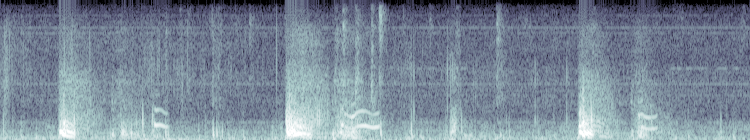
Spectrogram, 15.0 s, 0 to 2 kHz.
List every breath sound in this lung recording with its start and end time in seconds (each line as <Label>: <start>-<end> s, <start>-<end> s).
Inhalation: 1.10-2.15 s, 5.66-6.67 s, 11.54-12.59 s
Exhalation: 2.17-3.46 s, 6.67-7.71 s, 12.63-13.67 s
Wheeze: 2.95-3.44 s, 6.75-7.67 s, 12.73-13.27 s
Rhonchi: 1.08-1.57 s, 5.70-6.29 s, 11.54-12.33 s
